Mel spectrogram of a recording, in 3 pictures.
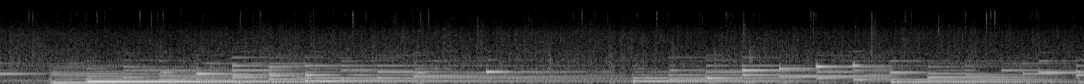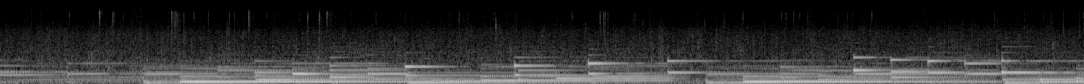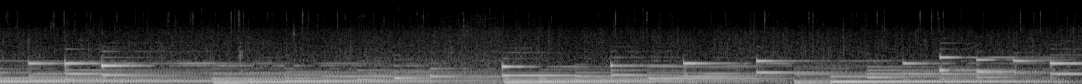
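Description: Slow solo piano piece: low chords struck every two to three seconds and left to ring under a higher melody. Behind it runs a steady background of rain pattering.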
